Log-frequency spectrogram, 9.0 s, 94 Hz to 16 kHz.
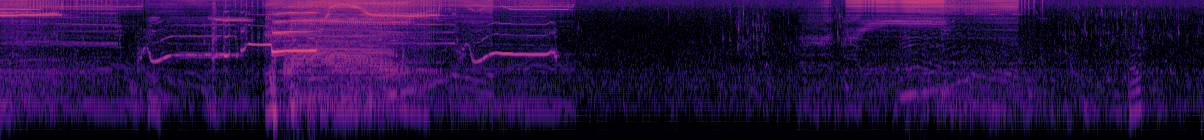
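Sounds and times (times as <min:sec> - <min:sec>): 
beluga whale whistles off Northern Baffin Island: 0:01.2 - 0:04.2.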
